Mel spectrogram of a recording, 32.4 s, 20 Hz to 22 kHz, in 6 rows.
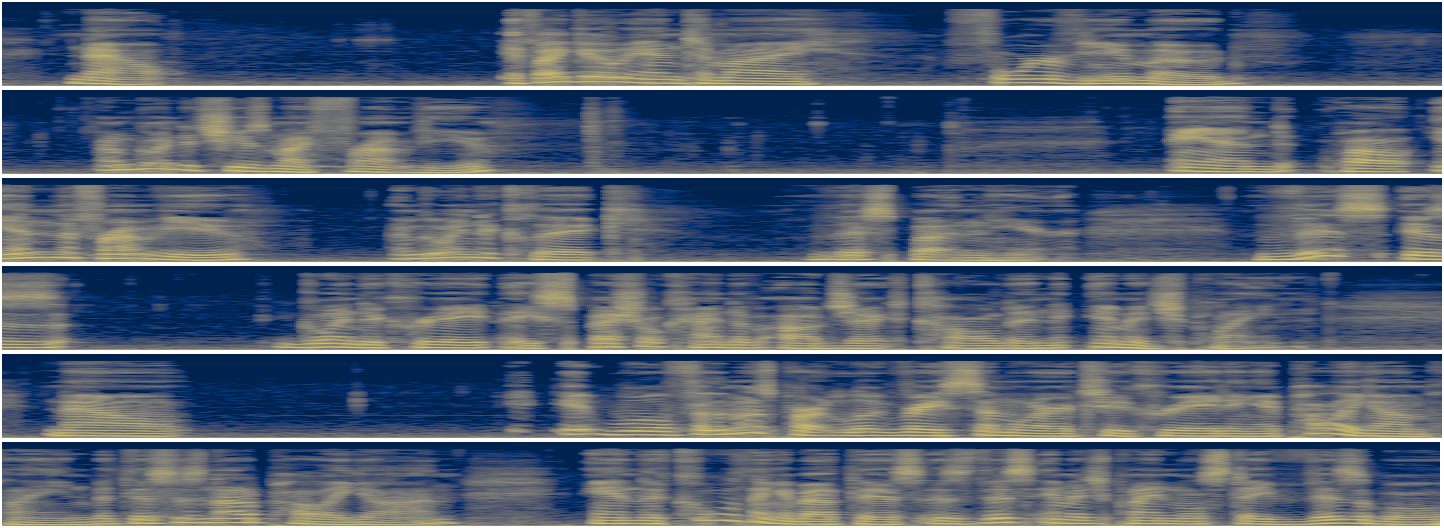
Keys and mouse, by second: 2.7 space, 7.6 space.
